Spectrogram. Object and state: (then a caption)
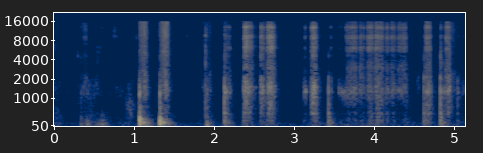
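Pencil drawing on paper. A wooden pencil tip draws and scratches lines on a flat sheet of drawing paper. Short, bright, scratchy strokes come in quick irregular bursts, with a longer continuous stroke near the end. The whole clip stays quiet and close.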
